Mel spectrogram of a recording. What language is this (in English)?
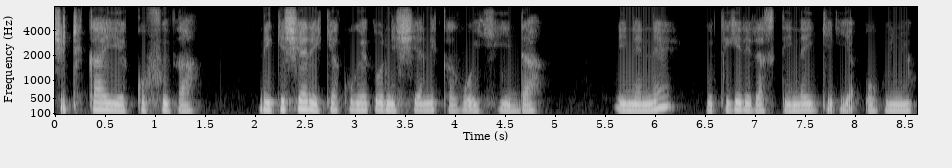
Kikuyu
